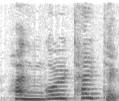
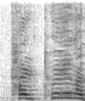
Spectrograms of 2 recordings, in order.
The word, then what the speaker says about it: 환골탈태: 환골탈태. 그런데 왠지 탈태라는 발음이 환골탈퇴가 돼서 환골탈퇴 이렇게 하는데요.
